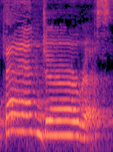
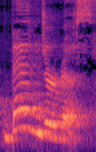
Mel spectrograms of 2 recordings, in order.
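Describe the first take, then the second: First: Dangerous drawn out even more slowly, syllable by syllable; slow model word. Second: Dangerous said slowly and clearly; slow model word. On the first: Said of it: "três sílabas". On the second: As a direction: stretch out dangerous for the class. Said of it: "Então, ó". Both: Shown as a demonstration.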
